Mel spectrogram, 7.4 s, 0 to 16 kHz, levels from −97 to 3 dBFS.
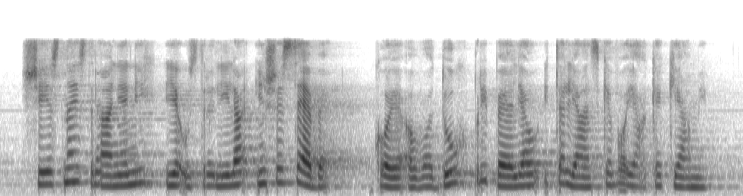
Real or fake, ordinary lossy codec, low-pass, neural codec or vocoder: real; MP3, 64 kbps; 7.2 kHz; none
